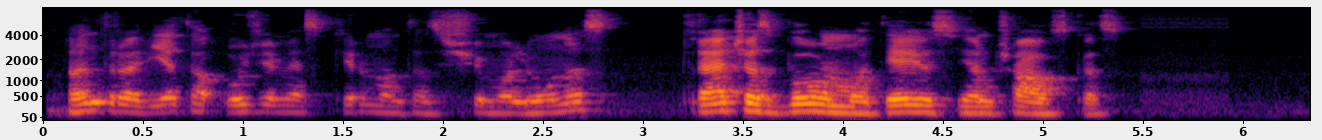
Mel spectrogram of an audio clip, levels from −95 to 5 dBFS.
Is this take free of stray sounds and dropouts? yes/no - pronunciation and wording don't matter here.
yes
